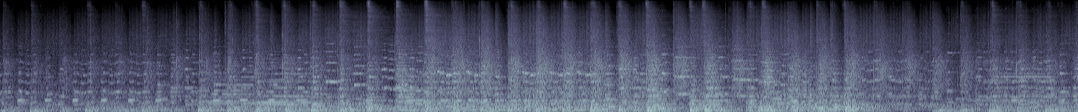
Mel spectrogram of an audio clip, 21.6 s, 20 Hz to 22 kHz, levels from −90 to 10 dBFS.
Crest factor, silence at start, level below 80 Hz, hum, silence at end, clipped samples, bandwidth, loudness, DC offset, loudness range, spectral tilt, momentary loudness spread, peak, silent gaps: 18 dB; 0 s; -34 dBFS; none; 0 s; under 0.1%; over 20 kHz; -25 LUFS; under 0.1%; 7 LU; -5.5 dB/octave; 10 LU; -8 dBFS; none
